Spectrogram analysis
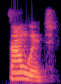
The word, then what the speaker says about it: sandwich: Sandwich. The D is silent.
